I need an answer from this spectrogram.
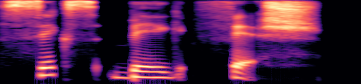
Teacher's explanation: we keep those vowels short, relaxed, and super bouncy. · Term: short I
